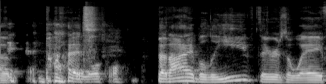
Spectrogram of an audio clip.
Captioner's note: laughing amusingly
